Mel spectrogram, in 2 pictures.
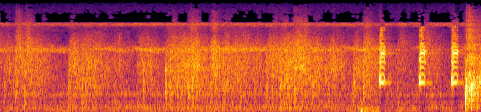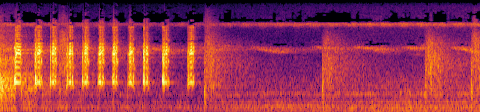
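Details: Green tree frog on the Fourth of July: muffled firework booms and crackles at first, then a quick series of about a dozen clipped honking notes, followed by more distant bursts against a constant high hum.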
